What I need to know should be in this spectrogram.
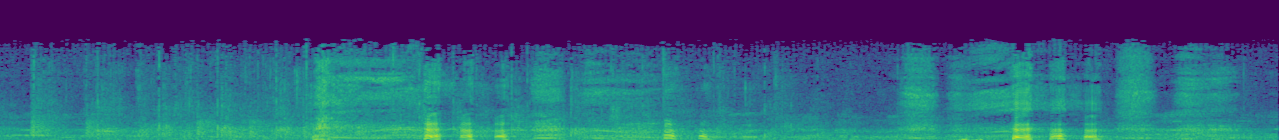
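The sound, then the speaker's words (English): Scattered clapping from a church audience mixed with chuckles and laughter, a few short bursts of claps rising above a low murmur of voices. “I don't know if the clap was out of being convicted or pointed at someone else.”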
